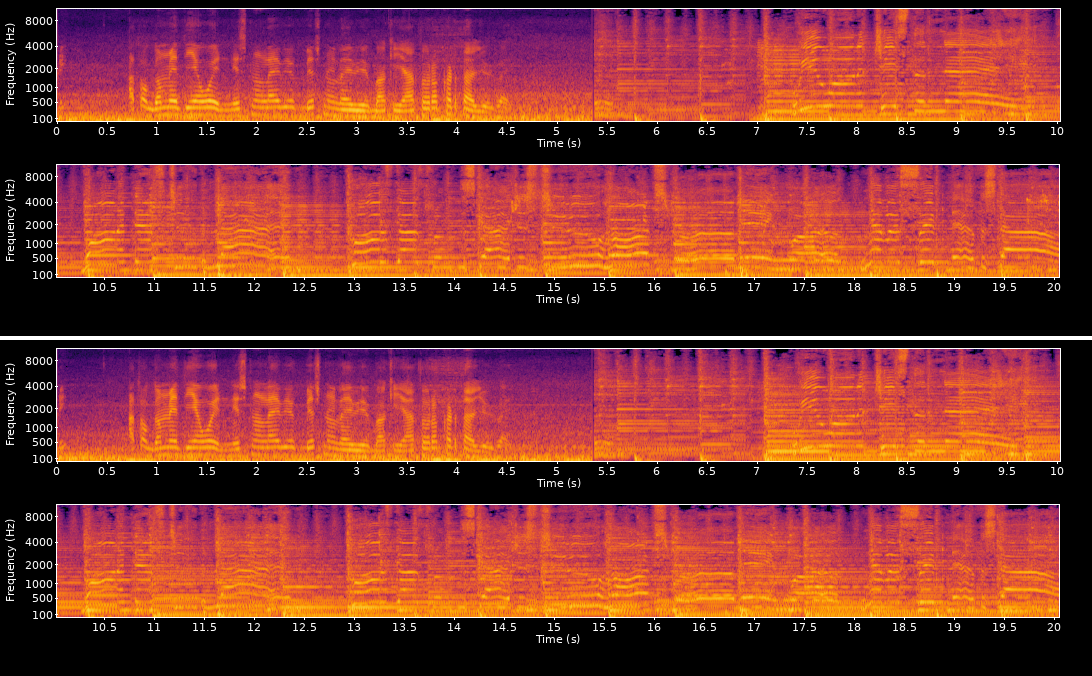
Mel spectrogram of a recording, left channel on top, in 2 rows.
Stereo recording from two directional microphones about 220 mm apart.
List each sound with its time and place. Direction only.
0.7 s speech: 10° left (ahead or behind)
3.2 s speech: 25° left (ahead or behind)
7.0 s music: centre (ahead or behind)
